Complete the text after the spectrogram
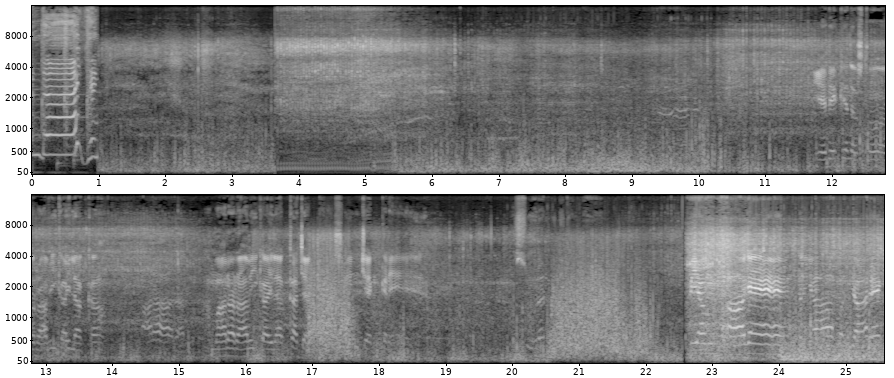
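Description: A motorcycle engine rumbles while riding.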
